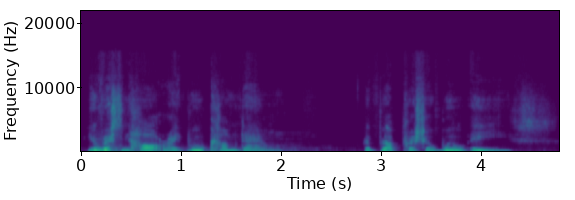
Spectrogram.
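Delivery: ordinary talk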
